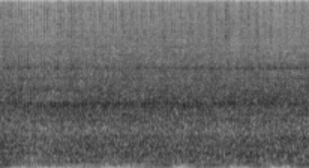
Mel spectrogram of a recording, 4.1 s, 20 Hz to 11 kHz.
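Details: Land Rover 300Tdi diesel with hard-starting fault, after fitting a new pump: even, steady diesel clatter at idle with no misses, hunting or stumbles; runs smoothly.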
